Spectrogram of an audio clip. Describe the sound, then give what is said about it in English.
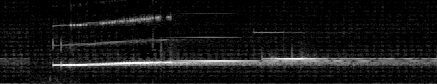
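Navy sonar pings: a long, piercing, high-pitched tone that glides slightly upward, swells and wavers in loudness, then holds steady for several seconds over a faint low rumble, with no voices. “Let's hear some Navy sonar.”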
